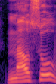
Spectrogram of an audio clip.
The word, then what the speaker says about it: Mousehole: And there's down in Cornwall called Mousehole, but it's pronounced Mousehole, which is a thing.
